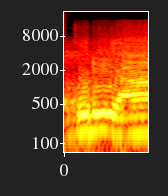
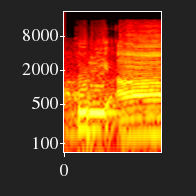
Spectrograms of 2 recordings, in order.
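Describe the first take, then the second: Both takes have the same delivery.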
